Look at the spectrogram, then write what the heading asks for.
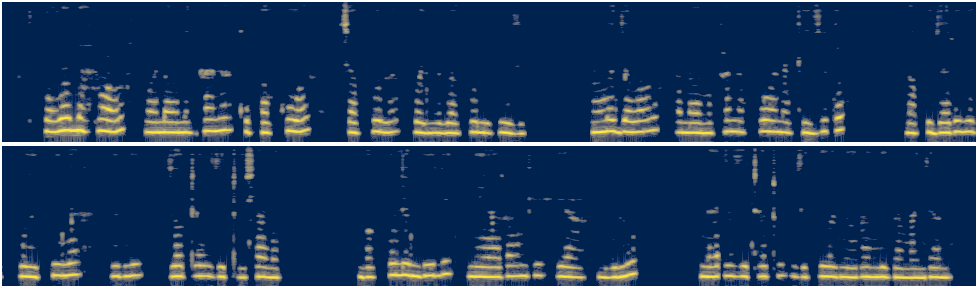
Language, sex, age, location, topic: Swahili, female, 25-35, Nakuru, agriculture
